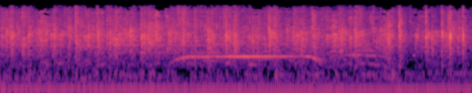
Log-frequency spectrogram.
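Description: A church audience claps steadily during preaching, a dense crackling wash of many hands with no pause, a brief sustained tone rising above it midway and a low hum underneath.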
